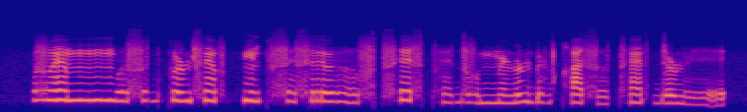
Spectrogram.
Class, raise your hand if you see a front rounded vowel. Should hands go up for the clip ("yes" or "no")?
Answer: yes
